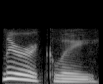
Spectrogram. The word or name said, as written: lyrically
